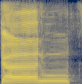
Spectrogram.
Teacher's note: Huruf ka kita panjangkan 2 harokat karena terdapat alif di depannya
